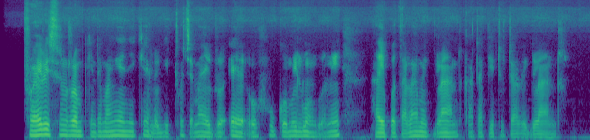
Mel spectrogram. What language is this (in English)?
Luo (Kenya and Tanzania)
